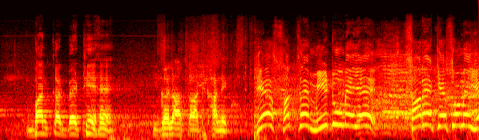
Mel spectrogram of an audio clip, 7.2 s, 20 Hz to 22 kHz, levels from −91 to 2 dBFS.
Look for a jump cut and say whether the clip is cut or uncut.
cut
